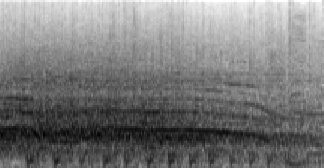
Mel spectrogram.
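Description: Stadium crowd cheering and shouting at a goal, loud and sustained, fading near the end, over background music with a steady beat.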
